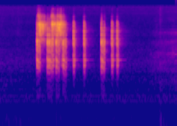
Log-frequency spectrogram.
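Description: Dice are rolled, giving a dense burst of hard, rattling clatter followed by several sharp, spaced clicks that die away into quiet.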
